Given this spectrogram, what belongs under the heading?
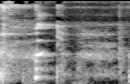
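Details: Several short, harsh cough bursts in quick succession: irritative coughing in a smoke-filled house.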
